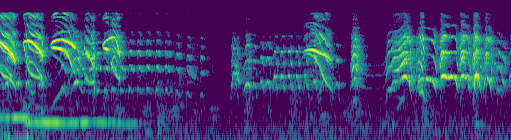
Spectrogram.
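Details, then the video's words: A Blue-gray tanager in Santa Inês, Maranhão, Brazil, sings a fast, squeaky twitter of high, slurred notes in two bursts with a short pause, plus a brief low whistle at the start. "Pipira azul cantando muito"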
